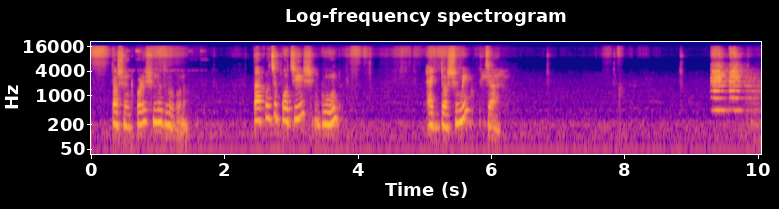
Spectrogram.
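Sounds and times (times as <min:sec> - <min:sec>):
vehicle horn beeps: 0:09.3 - 0:10.0.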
